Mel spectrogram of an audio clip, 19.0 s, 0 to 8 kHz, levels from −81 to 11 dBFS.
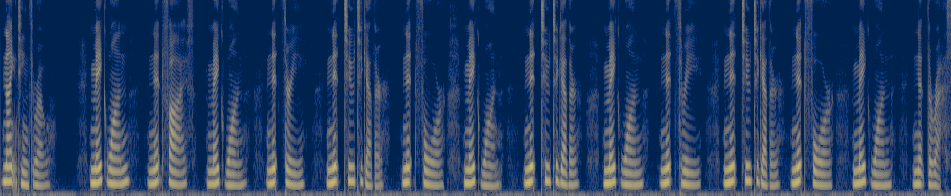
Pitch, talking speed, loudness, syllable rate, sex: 195 Hz, 105 wpm, -18 LUFS, 3.4 syllables/s, female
